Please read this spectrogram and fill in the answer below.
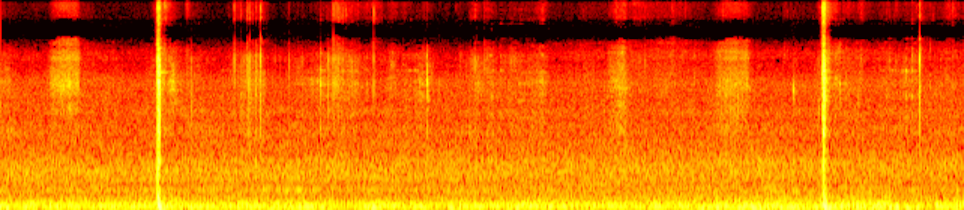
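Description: Pickaxe striking a tree stump twice: two sharp hits about five and a half seconds apart, over a steady low rumble.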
